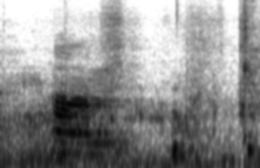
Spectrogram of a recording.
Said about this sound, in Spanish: ay, mis perritas. Tengo mis perritas, mi familia. Quieren hablar también. Tienen algo que decir.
